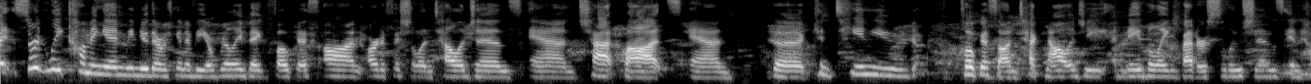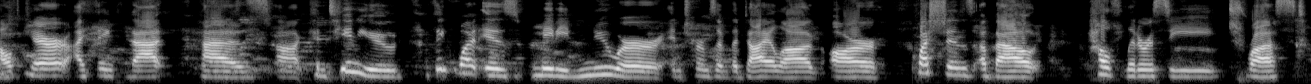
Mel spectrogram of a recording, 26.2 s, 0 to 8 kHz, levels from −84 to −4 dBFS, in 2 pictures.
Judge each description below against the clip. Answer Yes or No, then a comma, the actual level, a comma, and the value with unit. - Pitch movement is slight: No, average, 3.6 semitones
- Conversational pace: No, slow, 120 wpm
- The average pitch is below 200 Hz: Yes, medium, 185 Hz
